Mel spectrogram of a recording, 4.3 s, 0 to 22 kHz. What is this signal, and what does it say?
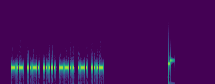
Morse code, heard as a keyed tone, about 44 wpm, 700 Hz. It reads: KF5ZRV
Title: USA Call Signs - 6 Characters - 2x Character Spacing - 45wpm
